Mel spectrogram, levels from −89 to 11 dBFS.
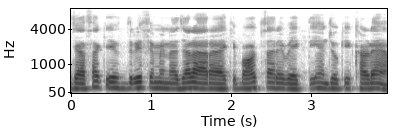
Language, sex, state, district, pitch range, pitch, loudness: Hindi, male, Jharkhand, Garhwa, 135-150 Hz, 140 Hz, -17 LUFS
